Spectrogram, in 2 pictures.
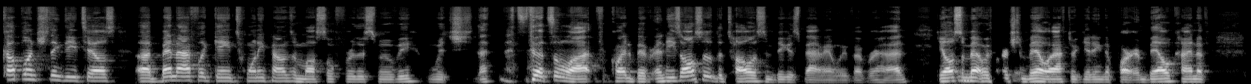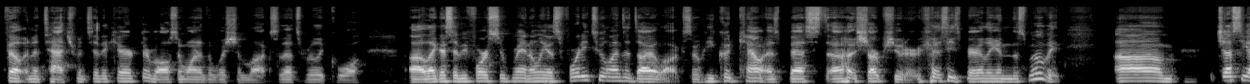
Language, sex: English, male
